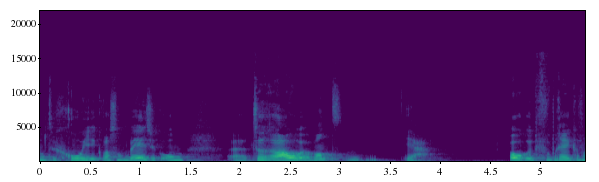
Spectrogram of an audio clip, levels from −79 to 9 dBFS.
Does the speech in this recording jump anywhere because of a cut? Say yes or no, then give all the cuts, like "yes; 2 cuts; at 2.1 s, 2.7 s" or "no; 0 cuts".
no; 0 cuts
